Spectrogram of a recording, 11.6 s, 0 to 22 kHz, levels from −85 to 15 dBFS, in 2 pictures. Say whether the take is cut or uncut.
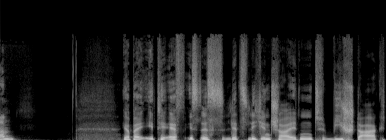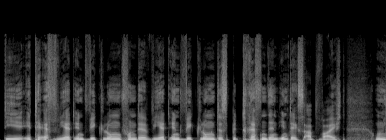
uncut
